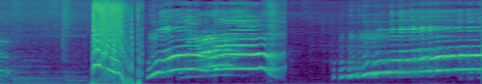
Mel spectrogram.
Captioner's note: scratch record sfx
